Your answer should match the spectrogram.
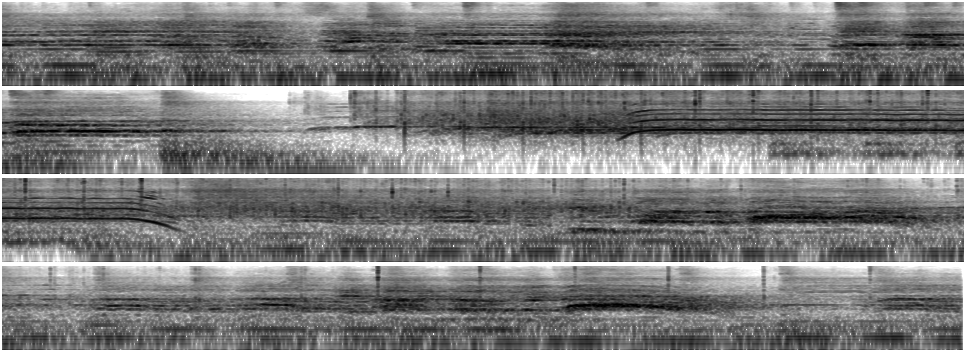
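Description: Show choir singing over a backing track with a steady beat. About halfway through, the beat drops out and one long high note is held for about two and a half seconds, sliding up into it and falling away at the end, before the full music returns.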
